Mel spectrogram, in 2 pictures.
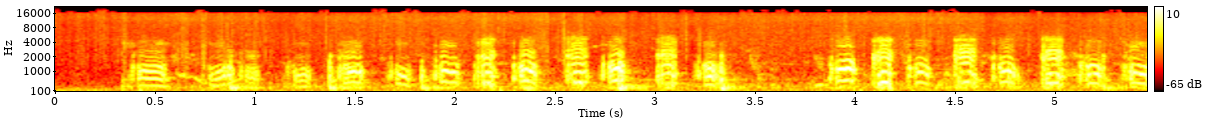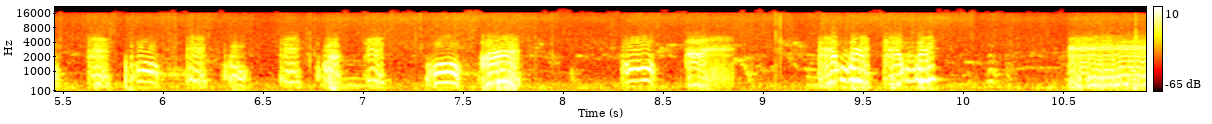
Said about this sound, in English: Listen to Marmaduke, a half-moon parrot, learning his first two words, cookie and gimme kiss.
